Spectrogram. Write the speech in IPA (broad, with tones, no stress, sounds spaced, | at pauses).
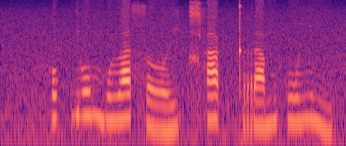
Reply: h o˦˥ k̚ j o˥˩ m w ɯ˦˥ a̯ s ɤː˩˦ j t͡ɕʰ a˦˥ k̚ t r a˦˥ m k w i˥˩ n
